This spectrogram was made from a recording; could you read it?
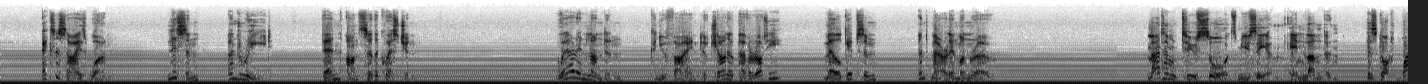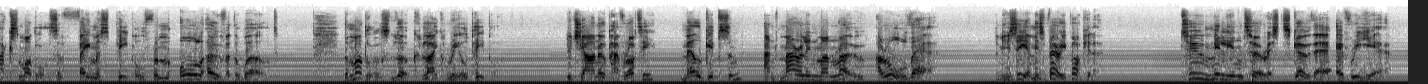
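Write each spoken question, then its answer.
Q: Where in London can you find Luciano Pavarotti, Mel Gibson, and Marilyn Monroe?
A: At Madame Tussauds Museum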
